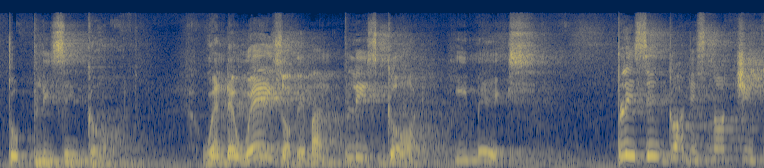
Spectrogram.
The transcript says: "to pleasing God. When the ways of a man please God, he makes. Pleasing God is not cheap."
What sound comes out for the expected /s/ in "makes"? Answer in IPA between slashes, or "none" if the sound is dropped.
/s/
